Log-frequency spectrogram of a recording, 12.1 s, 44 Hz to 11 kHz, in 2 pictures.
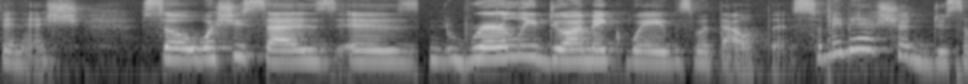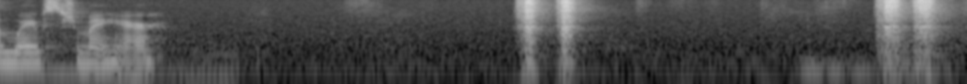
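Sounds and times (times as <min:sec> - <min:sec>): aerosol spray hissing: 0:09.3 - 0:09.8, 0:11.5 - 0:12.0.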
